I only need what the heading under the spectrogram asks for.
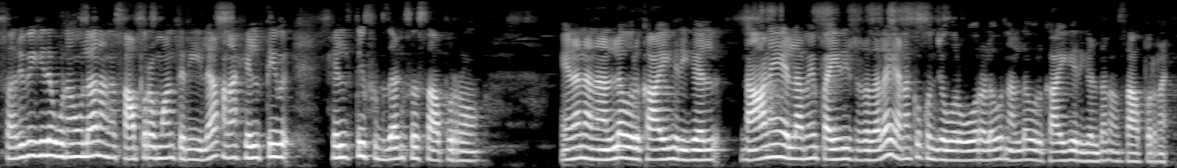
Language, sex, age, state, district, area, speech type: Tamil, female, 30-45, Tamil Nadu, Perambalur, rural, spontaneous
